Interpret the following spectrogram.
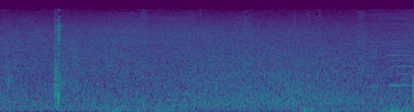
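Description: Steady rushing noise of distant ocean surf and wind, with one sharp click about half a second in.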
